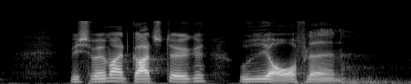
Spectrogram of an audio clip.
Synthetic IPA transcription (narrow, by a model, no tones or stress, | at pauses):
ʋisʋømɐe̝d̥̚ɡ̥ɒ̽d̥sd̥øɡ̥ə | uð̞̰ˠiɒʊɐflɛð̞ˠənə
